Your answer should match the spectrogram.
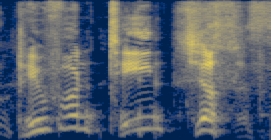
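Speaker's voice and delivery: drawn-out movie quote. Retold or imitated.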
